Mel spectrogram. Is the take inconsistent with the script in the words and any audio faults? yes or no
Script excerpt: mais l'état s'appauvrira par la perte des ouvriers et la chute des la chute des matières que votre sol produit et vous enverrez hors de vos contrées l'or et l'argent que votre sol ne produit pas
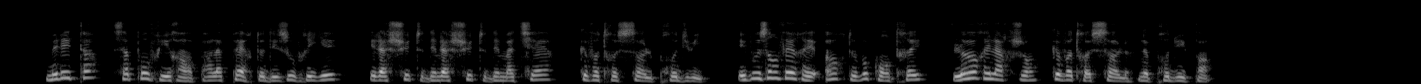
no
